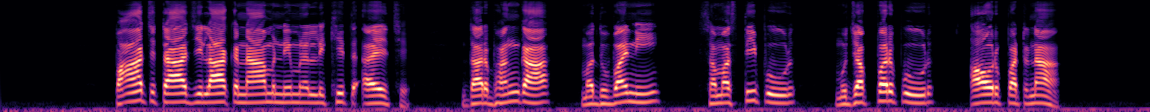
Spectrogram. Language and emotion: Maithili, neutral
